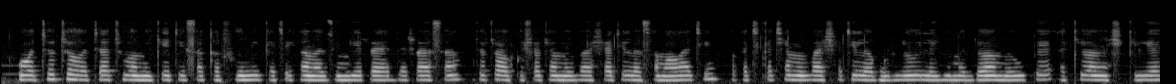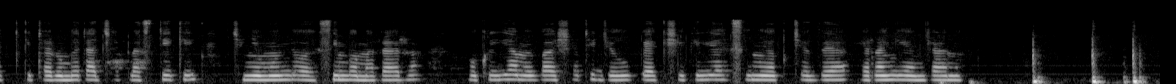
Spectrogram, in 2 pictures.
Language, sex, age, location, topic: Swahili, female, 18-24, Nairobi, education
